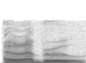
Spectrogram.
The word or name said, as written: orebro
